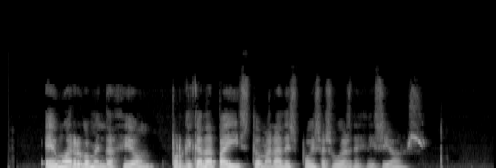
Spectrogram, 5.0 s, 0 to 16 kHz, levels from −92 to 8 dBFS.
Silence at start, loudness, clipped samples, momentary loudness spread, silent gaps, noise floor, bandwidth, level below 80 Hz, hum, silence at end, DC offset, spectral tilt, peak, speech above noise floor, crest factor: 0.45 s; -19 LUFS; under 0.1%; 14 LU; none; -68 dBFS; 8.2 kHz; -66 dBFS; none; 0.75 s; under 0.1%; -8.5 dB/octave; -2 dBFS; 50 dB; 16 dB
